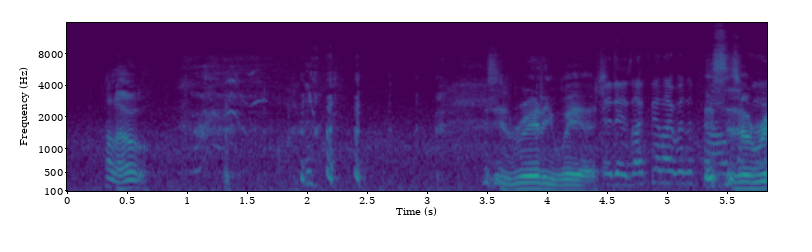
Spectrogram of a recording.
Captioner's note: laughing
